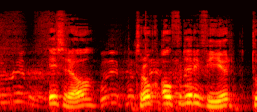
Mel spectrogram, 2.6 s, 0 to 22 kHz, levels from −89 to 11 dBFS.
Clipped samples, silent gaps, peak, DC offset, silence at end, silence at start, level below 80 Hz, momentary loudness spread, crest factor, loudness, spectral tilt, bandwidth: under 0.1%; none; -8 dBFS; under 0.1%; 0 s; 0 s; -60 dBFS; 17 LU; 16 dB; -24 LUFS; -5.5 dB/octave; 16 kHz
